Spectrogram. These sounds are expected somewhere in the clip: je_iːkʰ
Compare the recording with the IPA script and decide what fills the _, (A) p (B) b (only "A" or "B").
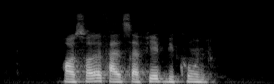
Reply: B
